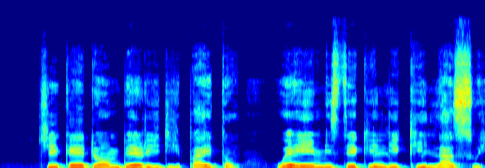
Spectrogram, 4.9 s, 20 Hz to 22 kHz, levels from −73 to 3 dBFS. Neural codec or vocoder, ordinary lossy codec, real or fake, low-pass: vocoder, 44.1 kHz, 128 mel bands, Pupu-Vocoder; none; fake; 19.8 kHz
